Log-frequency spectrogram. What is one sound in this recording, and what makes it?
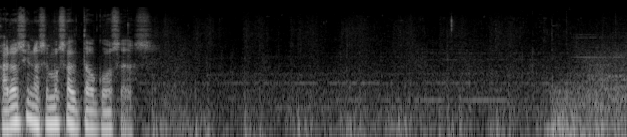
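A horse's hooves thud as it gallops over grass.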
